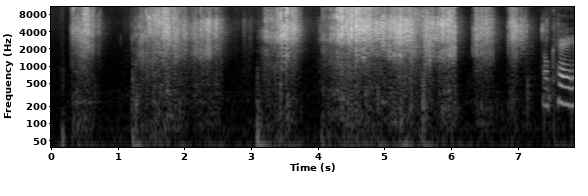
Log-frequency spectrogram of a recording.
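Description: Plastic tiles clatter and rattle as hands shuffle them on a table.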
